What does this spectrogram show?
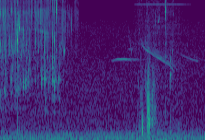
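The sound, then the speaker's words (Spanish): Water trickles and splashes softly into a glass, with a few scattered drips and a faint rising ring toward the end as it fills. Quiet and without voices. “¿Deseas un poco más de agua?”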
